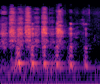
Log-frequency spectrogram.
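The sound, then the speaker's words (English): A person imitates a dog panting with its tongue hanging out, with rapid, rhythmic huffing breaths, about six quick pants in a row, moderately loud, with no talking. “I'll hang my tongue out like I'm the dog.”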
